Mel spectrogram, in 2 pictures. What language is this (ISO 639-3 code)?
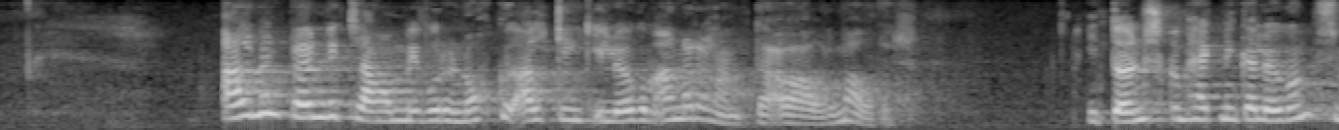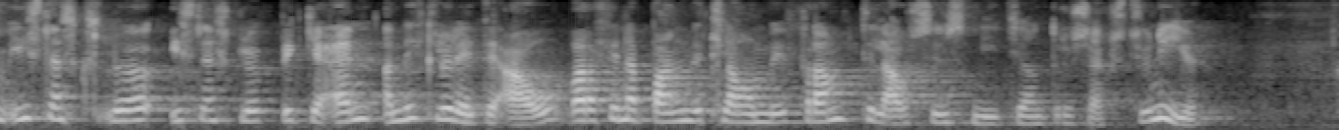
isl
